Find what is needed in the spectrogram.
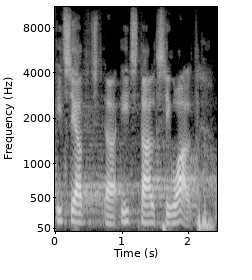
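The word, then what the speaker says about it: Iztaccíhuatl: in here in the distance followed by it's pronounced ET out each style see wat which means sleepy woman there is a legend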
